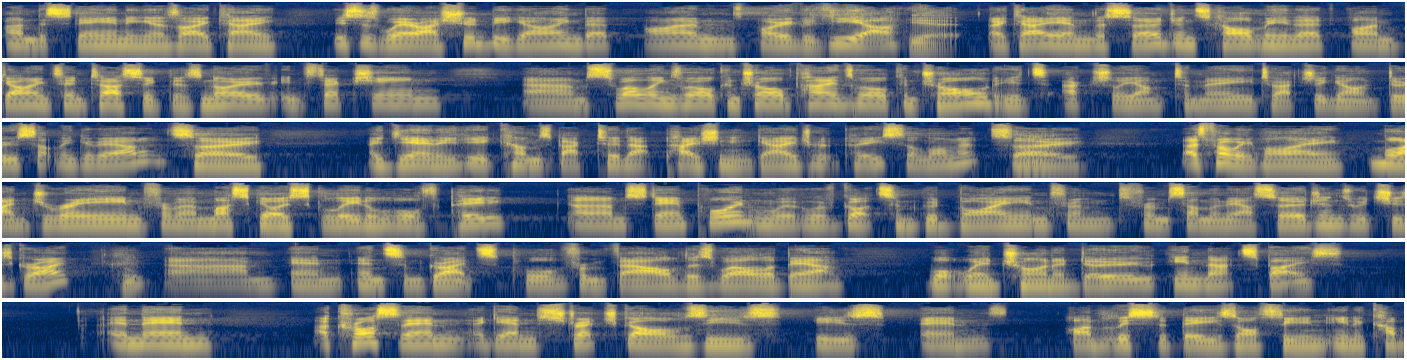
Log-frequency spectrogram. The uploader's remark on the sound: In this episode which was recorded live at VALD’s Alta Clinic in Brisbane with an audience of some forty to fifty THT+ Members and guests.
